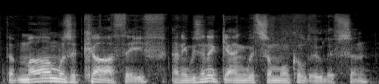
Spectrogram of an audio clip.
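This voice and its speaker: A man's voice: sits low, expressive, brisk, slight background noise. A man playing a harried, rambling police detective in a radio drama, droll and easily flustered. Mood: dry, matter-of-fact.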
